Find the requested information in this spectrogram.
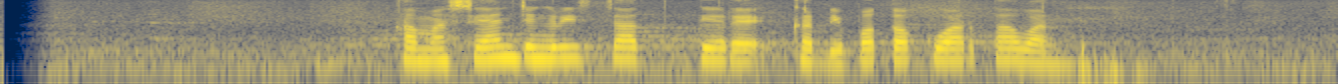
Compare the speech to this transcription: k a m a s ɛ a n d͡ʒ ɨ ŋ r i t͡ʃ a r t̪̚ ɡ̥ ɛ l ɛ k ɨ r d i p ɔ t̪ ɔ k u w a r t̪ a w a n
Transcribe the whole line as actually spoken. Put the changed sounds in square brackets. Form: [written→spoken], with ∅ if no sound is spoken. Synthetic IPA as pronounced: k a m a s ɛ a n d͡ʒ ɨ ŋ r i t͡ʃ a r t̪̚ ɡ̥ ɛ [l→ɾ] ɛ k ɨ r d i p ɔ t̪ ɔ k u w a r t̪ a w a n

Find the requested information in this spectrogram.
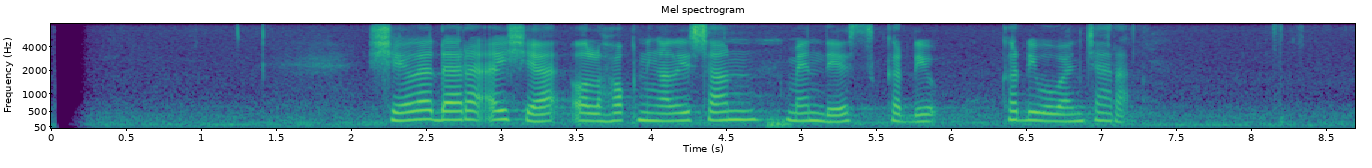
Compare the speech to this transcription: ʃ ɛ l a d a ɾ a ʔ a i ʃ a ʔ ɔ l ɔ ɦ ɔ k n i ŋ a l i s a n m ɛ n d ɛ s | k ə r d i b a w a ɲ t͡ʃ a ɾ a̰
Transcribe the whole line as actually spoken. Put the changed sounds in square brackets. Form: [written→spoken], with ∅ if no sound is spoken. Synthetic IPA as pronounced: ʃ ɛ l a d a ɾ a ʔ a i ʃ a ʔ ɔ l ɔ ɦ ɔ k n i ŋ a l i s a n m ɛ n d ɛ s | k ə r d i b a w a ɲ t͡ʃ a ɾ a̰

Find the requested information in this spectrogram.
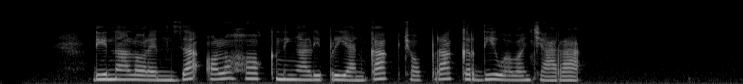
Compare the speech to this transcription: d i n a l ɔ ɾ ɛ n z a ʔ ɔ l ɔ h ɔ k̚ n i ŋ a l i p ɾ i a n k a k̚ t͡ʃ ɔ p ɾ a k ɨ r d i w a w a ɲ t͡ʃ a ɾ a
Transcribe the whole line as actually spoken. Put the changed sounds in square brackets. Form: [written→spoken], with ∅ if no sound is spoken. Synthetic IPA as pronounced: d i n a l ɔ ɾ ɛ n z a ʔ ɔ l ɔ h ɔ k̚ n i ŋ a l i p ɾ i a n k a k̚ t͡ʃ ɔ p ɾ a k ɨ r d i w a w a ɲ t͡ʃ a ɾ a

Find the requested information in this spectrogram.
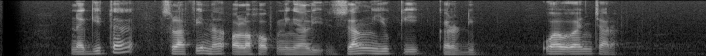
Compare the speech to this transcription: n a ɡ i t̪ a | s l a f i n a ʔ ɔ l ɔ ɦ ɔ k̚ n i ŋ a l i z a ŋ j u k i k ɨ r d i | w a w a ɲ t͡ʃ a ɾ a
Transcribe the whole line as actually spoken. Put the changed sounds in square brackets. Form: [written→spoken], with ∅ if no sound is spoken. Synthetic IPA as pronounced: n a ɡ i t̪ a | s l a f i n a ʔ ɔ l ɔ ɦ ɔ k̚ n i ŋ a l i z a ŋ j u k i k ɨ r d i | w a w a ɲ t͡ʃ a ɾ a

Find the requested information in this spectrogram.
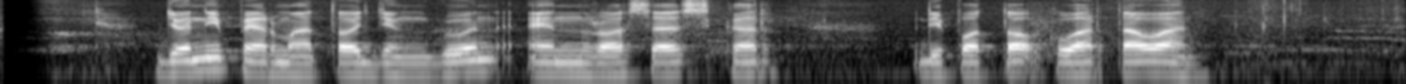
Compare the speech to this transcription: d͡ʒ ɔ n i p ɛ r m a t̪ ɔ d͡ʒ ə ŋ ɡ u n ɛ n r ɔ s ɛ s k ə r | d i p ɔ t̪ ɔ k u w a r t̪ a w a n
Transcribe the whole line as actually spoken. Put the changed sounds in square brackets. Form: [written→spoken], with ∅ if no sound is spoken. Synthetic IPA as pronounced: d͡ʒ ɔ n i p ɛ r m a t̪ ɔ d͡ʒ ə ŋ ɡ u n ɛ n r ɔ s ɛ s k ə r | d i p ɔ t̪ ɔ k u w a r t̪ a w a n

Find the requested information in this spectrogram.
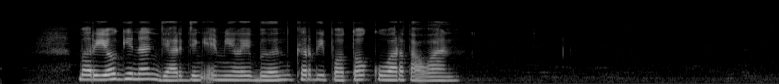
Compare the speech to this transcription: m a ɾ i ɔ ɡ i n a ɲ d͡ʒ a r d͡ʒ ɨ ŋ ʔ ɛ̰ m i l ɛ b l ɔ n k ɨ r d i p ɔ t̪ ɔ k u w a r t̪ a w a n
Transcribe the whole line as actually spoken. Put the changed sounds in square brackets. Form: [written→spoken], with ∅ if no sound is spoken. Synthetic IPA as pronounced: m a ɾ i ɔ ɡ i n a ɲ d͡ʒ a r d͡ʒ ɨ ŋ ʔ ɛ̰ m i l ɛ b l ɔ n k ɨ r d i p ɔ t̪ ɔ k u w a r t̪ a w a n

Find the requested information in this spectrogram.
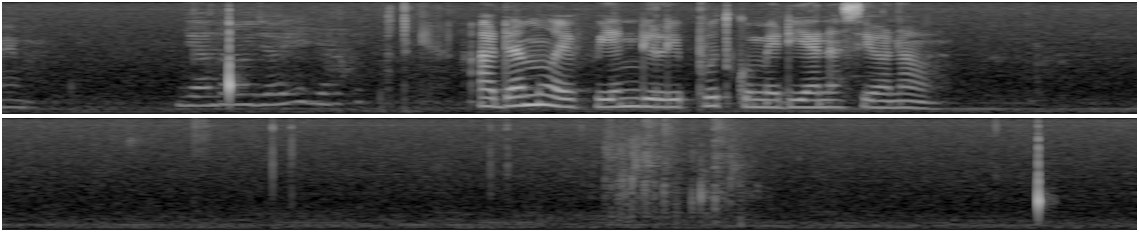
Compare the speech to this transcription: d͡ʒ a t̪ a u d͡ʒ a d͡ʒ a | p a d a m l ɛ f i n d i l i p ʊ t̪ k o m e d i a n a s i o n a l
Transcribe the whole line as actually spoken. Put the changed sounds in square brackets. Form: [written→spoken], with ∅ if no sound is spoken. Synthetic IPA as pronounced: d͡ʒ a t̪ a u d͡ʒ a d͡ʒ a | [p→ʔ] a d a m l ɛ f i n d i l i p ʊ t̪ k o m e d i a n a s i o n a l

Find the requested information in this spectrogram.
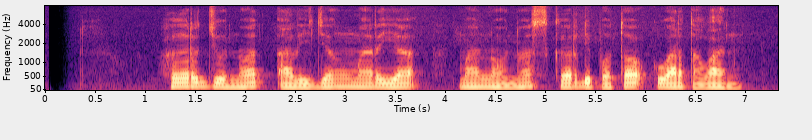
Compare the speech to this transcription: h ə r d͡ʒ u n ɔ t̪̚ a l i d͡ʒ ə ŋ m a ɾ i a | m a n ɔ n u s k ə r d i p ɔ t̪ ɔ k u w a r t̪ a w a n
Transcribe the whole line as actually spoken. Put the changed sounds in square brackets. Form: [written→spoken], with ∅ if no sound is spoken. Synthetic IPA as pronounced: h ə r d͡ʒ u n ɔ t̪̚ a l i d͡ʒ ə ŋ m a ɾ i a | m a n ɔ n [u→ɔ] s k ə r d i p ɔ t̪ ɔ k u w a r t̪ a w a n

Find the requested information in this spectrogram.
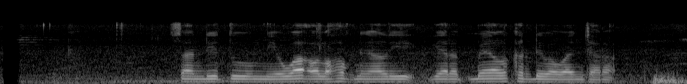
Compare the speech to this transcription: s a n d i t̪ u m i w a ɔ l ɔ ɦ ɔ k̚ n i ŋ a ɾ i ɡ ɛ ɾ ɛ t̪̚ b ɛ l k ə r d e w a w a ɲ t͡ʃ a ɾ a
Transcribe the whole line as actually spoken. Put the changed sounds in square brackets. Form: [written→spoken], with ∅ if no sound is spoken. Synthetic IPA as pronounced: s a n d i t̪ u m i w a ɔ l ɔ ɦ ɔ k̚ n i ŋ a [ɾ→l] i ɡ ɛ ɾ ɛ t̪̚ b ɛ l k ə r d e w a w a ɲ t͡ʃ a ɾ a

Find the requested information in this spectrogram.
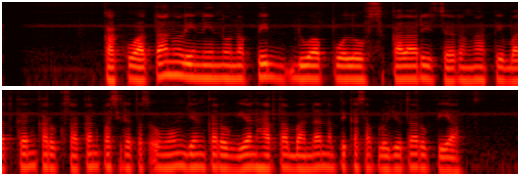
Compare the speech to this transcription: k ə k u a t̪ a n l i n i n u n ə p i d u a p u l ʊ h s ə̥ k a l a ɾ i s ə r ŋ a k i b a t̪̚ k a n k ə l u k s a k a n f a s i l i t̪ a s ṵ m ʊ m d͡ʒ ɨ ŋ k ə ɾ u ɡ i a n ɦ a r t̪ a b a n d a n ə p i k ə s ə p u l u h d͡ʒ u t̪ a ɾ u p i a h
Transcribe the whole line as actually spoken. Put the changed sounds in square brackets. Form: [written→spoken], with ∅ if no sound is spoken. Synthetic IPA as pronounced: k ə k u a t̪ a n l i n i n u n ə p i d u a p u l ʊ h s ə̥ k a l a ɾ i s ə r ŋ a k i b a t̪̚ k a n k ə [l→ɾ] u k s a k a n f a s i l i t̪ a s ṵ m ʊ m d͡ʒ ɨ ŋ k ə ɾ u ɡ i a n ɦ a r t̪ a b a n d a n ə p i k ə s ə p u l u h d͡ʒ u t̪ a ɾ u p i a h

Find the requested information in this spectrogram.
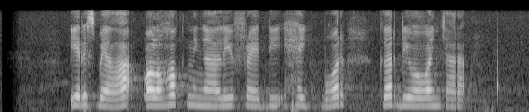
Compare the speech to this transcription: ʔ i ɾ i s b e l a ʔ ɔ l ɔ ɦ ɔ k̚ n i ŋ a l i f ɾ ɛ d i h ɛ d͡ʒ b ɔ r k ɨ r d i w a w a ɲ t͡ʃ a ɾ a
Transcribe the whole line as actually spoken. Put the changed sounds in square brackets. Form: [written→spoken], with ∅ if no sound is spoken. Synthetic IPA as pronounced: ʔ i ɾ i s b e l a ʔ ɔ l ɔ ɦ ɔ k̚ n i ŋ a l i f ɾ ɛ d i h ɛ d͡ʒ b ɔ r k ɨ r d i w a w a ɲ t͡ʃ a ɾ a

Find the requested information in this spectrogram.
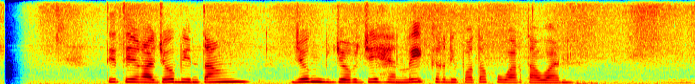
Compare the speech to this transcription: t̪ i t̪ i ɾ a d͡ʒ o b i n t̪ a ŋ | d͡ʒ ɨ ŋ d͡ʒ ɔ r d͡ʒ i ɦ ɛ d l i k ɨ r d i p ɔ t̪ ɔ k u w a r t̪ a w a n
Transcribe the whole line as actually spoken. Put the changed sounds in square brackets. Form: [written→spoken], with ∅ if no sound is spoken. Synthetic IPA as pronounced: t̪ i t̪ i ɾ a d͡ʒ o b i n t̪ a ŋ | d͡ʒ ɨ ŋ d͡ʒ ɔ r d͡ʒ i ɦ ɛ [d→n] l i k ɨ r d i p ɔ t̪ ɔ k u w a r t̪ a w a n

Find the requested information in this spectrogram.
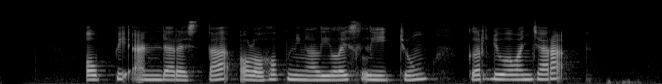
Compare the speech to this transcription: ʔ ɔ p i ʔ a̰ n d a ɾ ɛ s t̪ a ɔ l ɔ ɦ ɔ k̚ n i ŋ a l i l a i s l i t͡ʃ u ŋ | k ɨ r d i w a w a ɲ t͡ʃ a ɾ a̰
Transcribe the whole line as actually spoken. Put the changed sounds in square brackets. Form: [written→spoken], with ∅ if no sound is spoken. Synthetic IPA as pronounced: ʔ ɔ p i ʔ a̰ n d a ɾ ɛ s t̪ a ɔ l ɔ ɦ ɔ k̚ n i ŋ a l i l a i s l i t͡ʃ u ŋ | k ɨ r d i w a w a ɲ t͡ʃ a ɾ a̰

